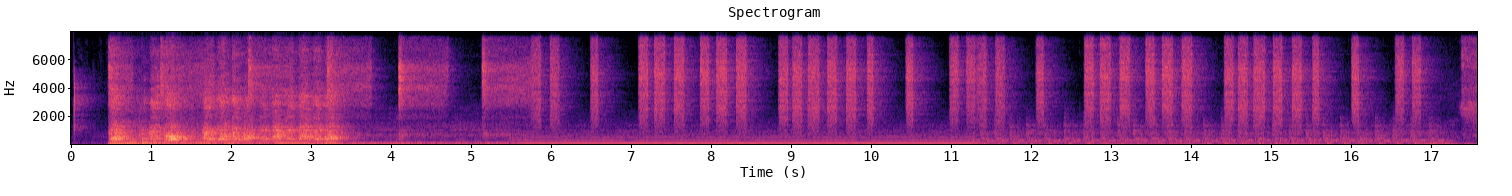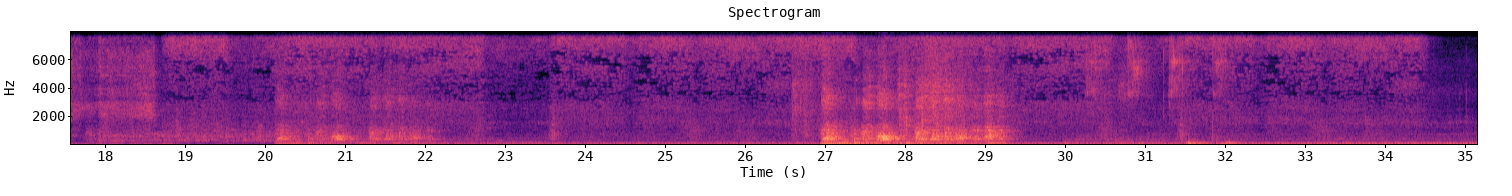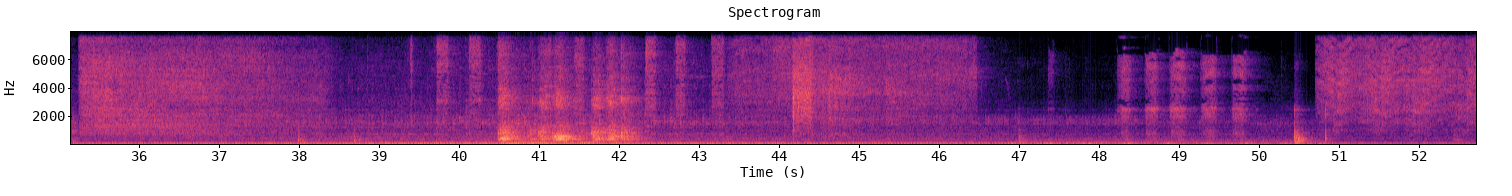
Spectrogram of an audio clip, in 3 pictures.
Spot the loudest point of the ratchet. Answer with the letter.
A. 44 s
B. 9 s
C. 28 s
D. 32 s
C.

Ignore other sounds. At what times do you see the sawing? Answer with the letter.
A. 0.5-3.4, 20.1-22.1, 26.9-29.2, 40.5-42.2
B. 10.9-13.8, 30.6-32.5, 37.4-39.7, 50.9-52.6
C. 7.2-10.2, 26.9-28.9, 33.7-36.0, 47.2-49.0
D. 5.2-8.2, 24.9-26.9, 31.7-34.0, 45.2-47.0
A.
